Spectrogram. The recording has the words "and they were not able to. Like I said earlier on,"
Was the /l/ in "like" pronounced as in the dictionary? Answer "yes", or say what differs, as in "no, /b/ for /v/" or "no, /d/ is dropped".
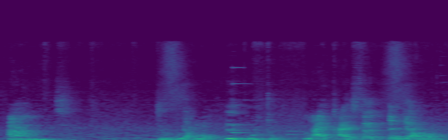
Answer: yes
